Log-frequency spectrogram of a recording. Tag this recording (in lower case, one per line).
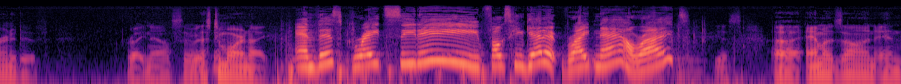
speech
